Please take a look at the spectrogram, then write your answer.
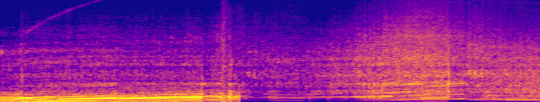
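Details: Volvo on a road test under boost around a turn: engine note climbs steadily under load, then abruptly drops out and stumbles about three seconds in; still breaking up despite a reconnected line thought to be the fix.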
